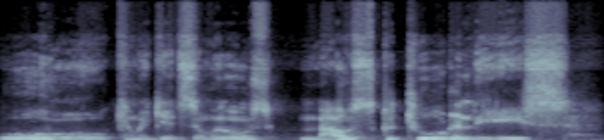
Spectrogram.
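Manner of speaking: cartoon villain voice, swooping pitch, slow and drawn out. Running through cartoon character impressions, doing a Pete impression. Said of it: "that's my Pete impression".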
